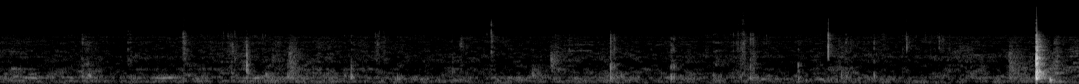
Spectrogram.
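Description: Close-miked eating sounds: chewing with soft mouth smacks and many small, irregular clicks. About ten seconds in comes one loud, sharp hit.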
